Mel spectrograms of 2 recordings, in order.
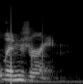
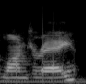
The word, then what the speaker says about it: lingerie: The point was lingerie, but he pronounced it lingerine. So would that be a red flag or a deal breaker? And he had no idea when you said lingerie that that was the actual pronunciation. It was not a mess up. He thought it was pronounced lingerine.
